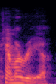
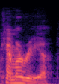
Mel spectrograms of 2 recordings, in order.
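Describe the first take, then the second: First: The word has an Italian-style pronunciation. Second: The word has an Italian-style pronunciation.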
